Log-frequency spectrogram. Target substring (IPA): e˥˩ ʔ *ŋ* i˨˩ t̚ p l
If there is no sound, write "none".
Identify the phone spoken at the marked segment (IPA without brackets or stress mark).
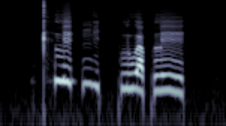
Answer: ŋ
